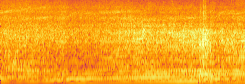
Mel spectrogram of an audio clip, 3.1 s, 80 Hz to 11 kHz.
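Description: A Ford Escort rally car races along a stage of the 1998 Cavan Stages Rally, its engine droning steadily with rising revs and a brief sharp surge near the end, heard alone without talk.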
